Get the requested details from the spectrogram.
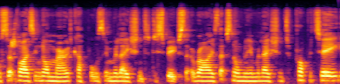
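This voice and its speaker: Speaking at a very fast pace with hardly any pauses, a woman with a southern English accent swings widely in loudness. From southeast England, Kent. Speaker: family lawyer. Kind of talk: podcast interview.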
